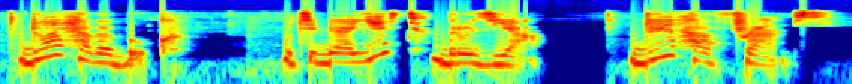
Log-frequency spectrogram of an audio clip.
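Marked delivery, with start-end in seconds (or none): 1.9-3.5 sharp rise on "есть", then drop; rising question intonation. Shown as a demonstration. Teacher demonstrating a Russian question to learners, pitch jumping up on "есть". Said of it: "here we have a rising intonation".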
